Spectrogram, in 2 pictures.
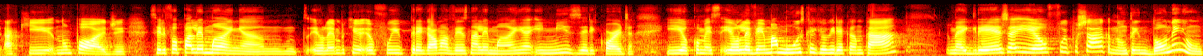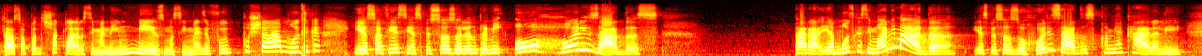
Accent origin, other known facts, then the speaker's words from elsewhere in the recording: Bahia, Brazil; Eu sou baiana. E tem um ditado na minha terra que baiano não nasce, baiano estreia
